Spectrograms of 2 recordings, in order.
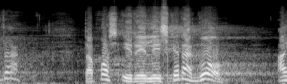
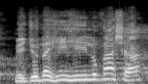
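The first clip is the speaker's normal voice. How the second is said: normal talking voice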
